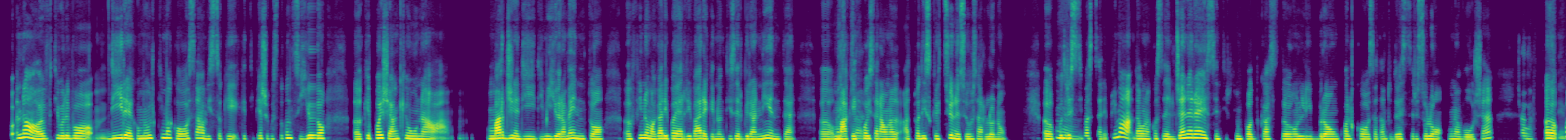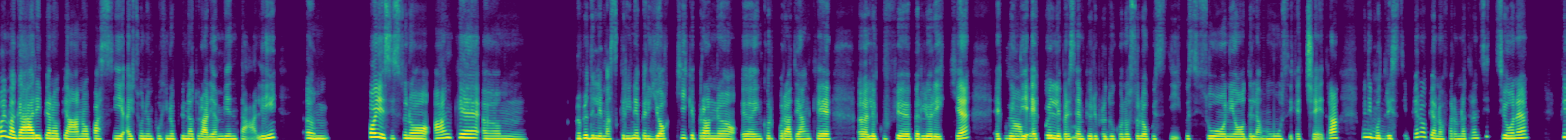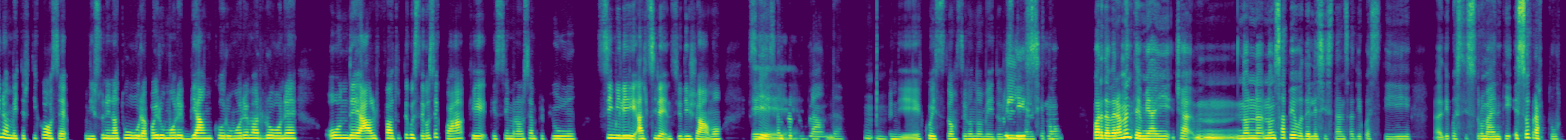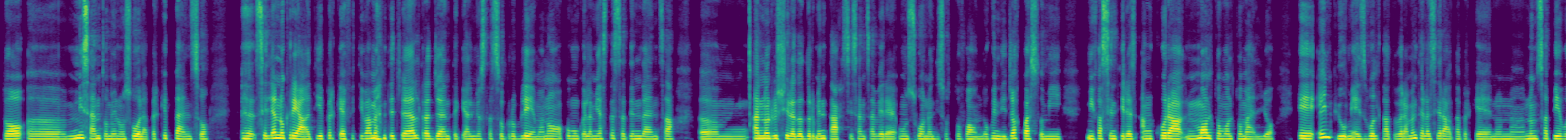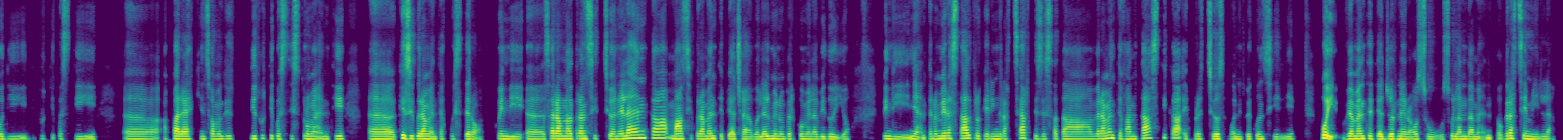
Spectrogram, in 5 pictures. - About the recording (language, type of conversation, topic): Italian, advice, Come posso ridurre il tempo davanti agli schermi prima di andare a dormire?
- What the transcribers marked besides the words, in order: other background noise; tapping; "proprio" said as "propio"; "Bellissimo" said as "Bellimo"; "eccetera" said as "eccetra"; lip smack; "cioè" said as "ceh"; laughing while speaking: "effettivamente"; tongue click; "ovviamente" said as "viamente"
